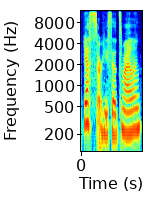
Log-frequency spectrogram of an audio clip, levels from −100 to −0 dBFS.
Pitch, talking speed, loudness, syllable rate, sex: 230 Hz, 245 wpm, -18 LUFS, 5.4 syllables/s, female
